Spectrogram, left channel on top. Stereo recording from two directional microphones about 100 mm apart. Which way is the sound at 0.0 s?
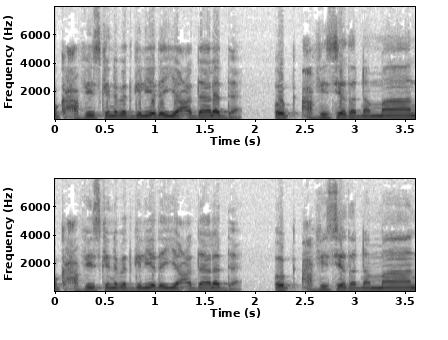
20° left (ahead or behind).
